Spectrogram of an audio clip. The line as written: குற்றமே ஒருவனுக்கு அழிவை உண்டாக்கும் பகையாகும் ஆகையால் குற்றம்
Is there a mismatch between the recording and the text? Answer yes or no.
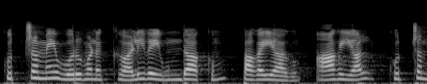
no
